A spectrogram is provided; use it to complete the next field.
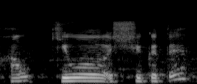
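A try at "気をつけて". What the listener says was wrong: Tsukete. This pronounced like tsu. Yeah, like kyo tsukete.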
